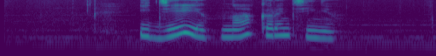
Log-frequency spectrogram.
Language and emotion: Russian, neutral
